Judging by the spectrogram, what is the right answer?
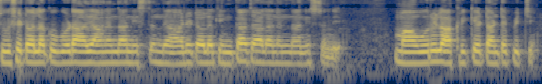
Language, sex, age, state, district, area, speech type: Telugu, male, 18-30, Telangana, Medak, rural, spontaneous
